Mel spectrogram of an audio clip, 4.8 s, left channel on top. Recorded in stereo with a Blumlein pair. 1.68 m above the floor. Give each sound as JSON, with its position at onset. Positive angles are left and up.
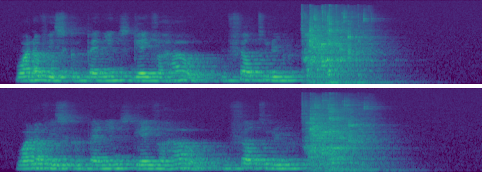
{"t": 0.2, "sound": "a woman speaking", "azimuth_deg": 45, "distance_m": 4.5}
{"t": 3.0, "sound": "a splash", "azimuth_deg": 35, "distance_m": 3.0}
